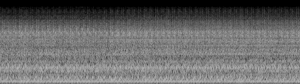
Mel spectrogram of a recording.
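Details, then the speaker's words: Citroen 2CV after engine overhaul, microphone pointed at a leaking exhaust clamp with soot marks: a steady idle with a sharp puffing hiss on each exhaust pulse, exhaust blowing past the clamp. "Yeah, I've got a blow on this clamp here, which if I point a microphone at it, you'll be able to hear."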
